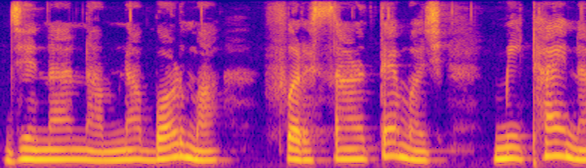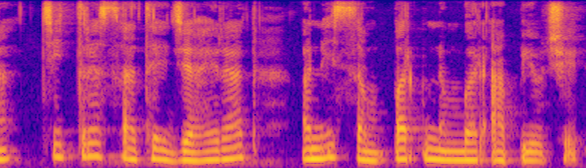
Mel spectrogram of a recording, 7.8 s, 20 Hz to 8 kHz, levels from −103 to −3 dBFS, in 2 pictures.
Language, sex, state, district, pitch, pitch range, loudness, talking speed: Gujarati, female, Gujarat, Valsad, 180 Hz, 165-195 Hz, -17 LUFS, 115 wpm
